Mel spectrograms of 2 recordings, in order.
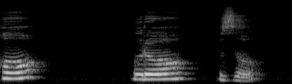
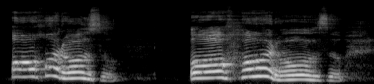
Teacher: here we have a silent H, guttural R, a tap, and a Z sound.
